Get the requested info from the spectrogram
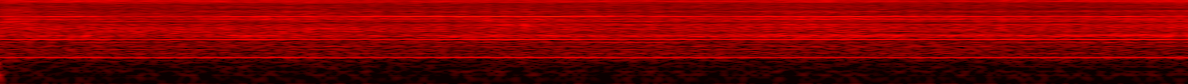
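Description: Household electric drill spinning a sanding pad against a plastic headlight lens, running at a steady whine with an even hum as it sands off the hazed, yellowed surface.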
